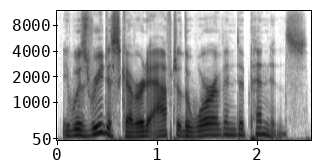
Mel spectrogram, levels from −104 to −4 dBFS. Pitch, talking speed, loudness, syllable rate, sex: 140 Hz, 190 wpm, -16 LUFS, 7.0 syllables/s, male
